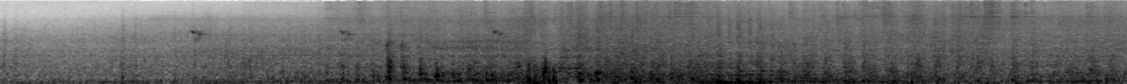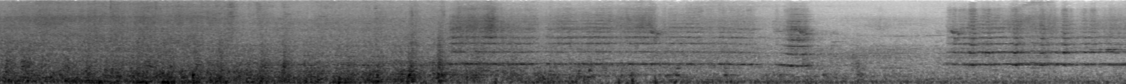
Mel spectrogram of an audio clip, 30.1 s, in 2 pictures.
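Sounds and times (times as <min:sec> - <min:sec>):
train wheels clicking over rail joints: 0:01.6 - 0:22.0.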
